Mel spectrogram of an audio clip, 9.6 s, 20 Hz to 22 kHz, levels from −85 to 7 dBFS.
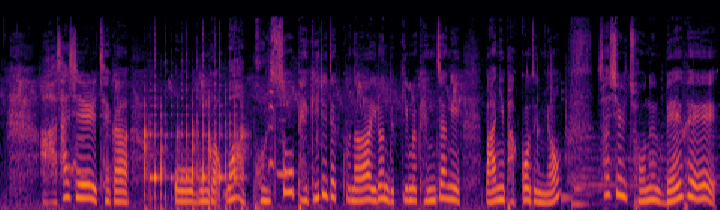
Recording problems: animal sounds; noticeable; throughout; 20 dB below the speech
clattering dishes; noticeable; from 2 to 3.5 s; peak 3 dB below the speech
phone ringing; faint; at 7.5 s; peak 15 dB below the speech

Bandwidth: 15.5 kHz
